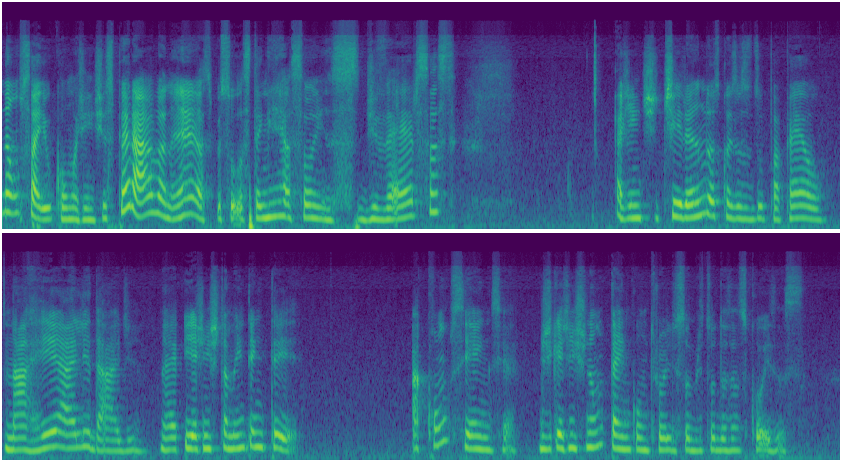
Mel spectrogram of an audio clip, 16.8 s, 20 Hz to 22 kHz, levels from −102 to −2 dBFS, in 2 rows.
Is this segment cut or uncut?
cut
